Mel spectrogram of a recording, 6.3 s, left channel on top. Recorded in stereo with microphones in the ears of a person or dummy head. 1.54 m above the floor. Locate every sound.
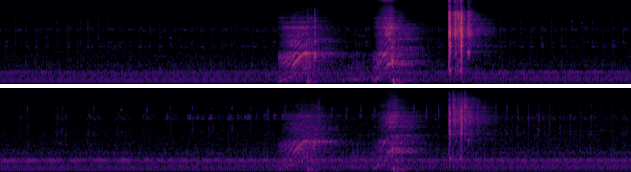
2.8 s a zipper: 80° left, 5 m
4.5 s a camera shutter: 55° left (ahead or behind), 1.0 m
